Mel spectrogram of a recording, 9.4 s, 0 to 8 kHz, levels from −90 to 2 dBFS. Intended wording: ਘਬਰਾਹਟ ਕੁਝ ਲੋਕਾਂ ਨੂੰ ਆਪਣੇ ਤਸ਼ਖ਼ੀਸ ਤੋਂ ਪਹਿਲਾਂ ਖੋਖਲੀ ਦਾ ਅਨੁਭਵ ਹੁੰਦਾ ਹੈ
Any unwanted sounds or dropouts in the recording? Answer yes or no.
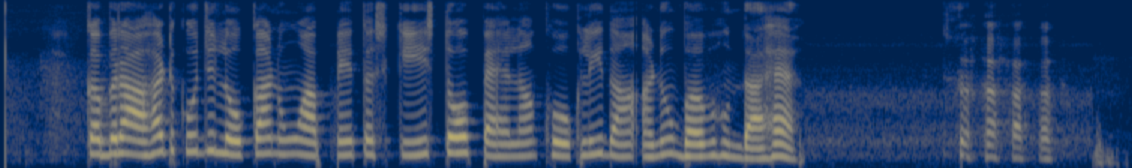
yes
